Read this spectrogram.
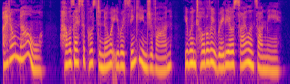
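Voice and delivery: high, loud exasperated protest; exasperated outburst. Acted. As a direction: throw the blame back, exasperated. Exasperated friend throws up hands.

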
